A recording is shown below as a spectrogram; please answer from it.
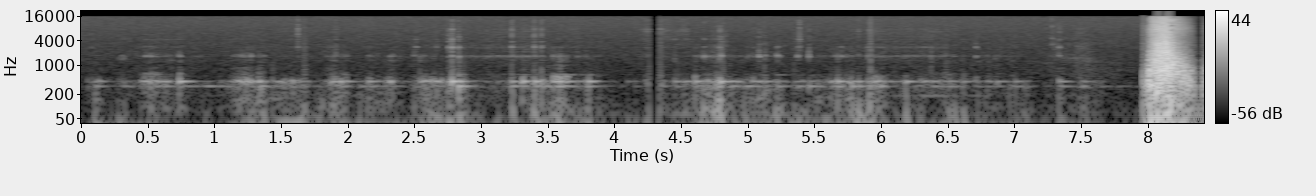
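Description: Handling noise from a microphone being turned on its stand: irregular rubbing and knocking bumps picked up directly by the mic, over a faint steady hum.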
